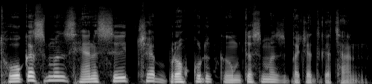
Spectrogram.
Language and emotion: Kashmiri, neutral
